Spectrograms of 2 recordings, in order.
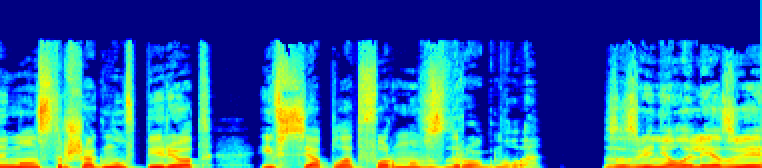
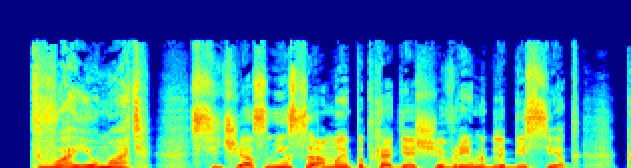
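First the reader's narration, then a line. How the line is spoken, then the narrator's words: Shouted. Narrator (Russian): крикнул я прямо в лицо мечу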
